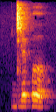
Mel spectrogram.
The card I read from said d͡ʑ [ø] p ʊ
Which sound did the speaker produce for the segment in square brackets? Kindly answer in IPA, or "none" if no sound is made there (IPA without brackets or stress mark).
ø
